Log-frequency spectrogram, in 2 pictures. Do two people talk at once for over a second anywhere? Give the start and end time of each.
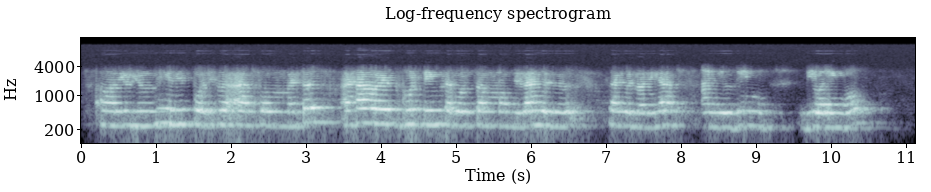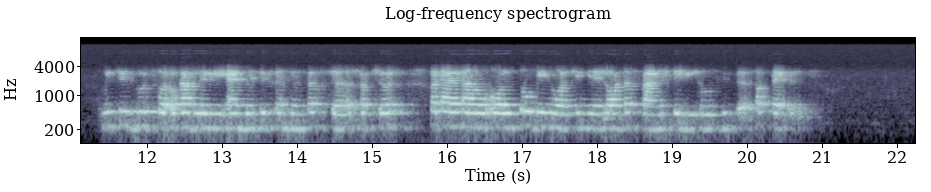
none

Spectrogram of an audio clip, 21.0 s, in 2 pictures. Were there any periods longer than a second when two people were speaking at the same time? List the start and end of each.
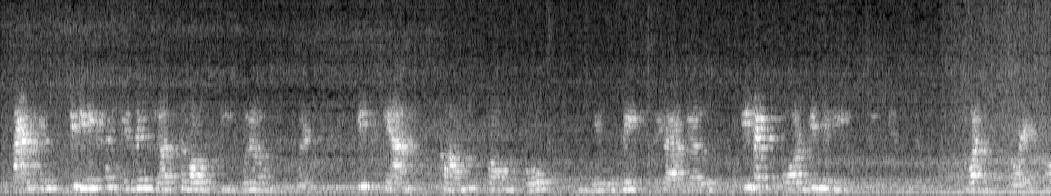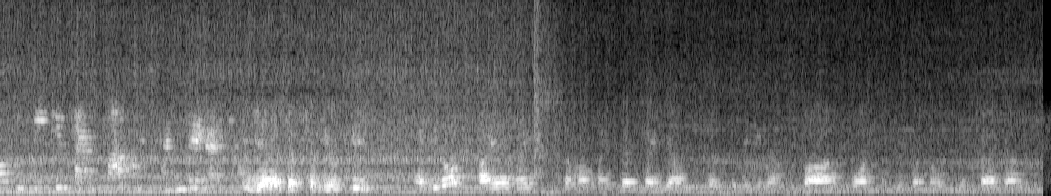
none

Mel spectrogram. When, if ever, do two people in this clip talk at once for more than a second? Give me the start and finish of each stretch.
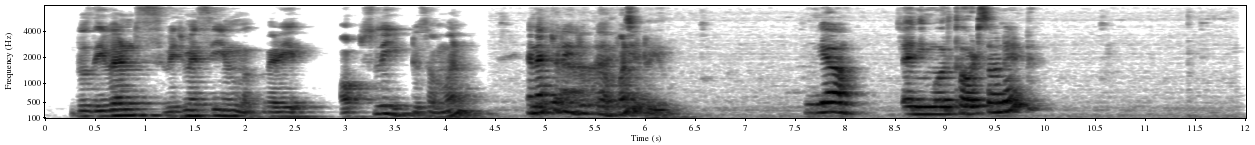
4.9-6.2

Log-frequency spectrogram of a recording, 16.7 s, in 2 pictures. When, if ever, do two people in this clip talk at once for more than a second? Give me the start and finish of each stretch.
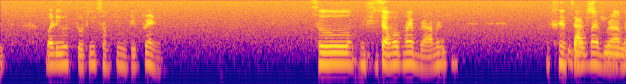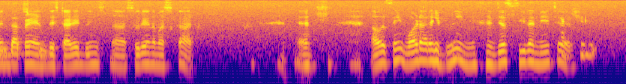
7.6-9.0

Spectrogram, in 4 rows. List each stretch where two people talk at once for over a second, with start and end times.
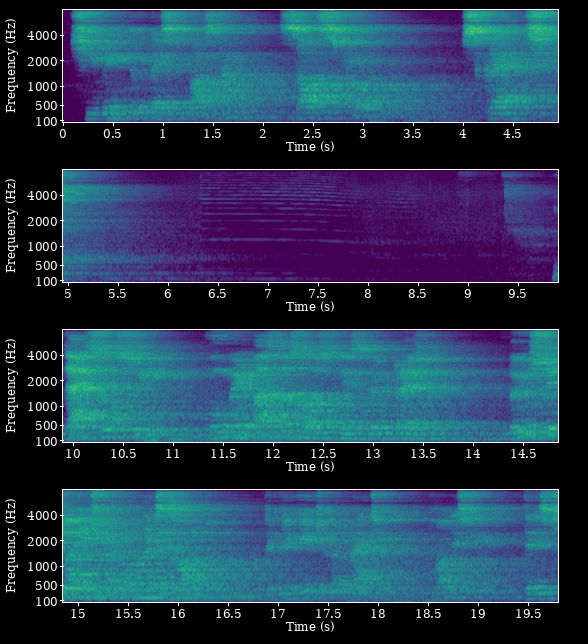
14.9-16.2

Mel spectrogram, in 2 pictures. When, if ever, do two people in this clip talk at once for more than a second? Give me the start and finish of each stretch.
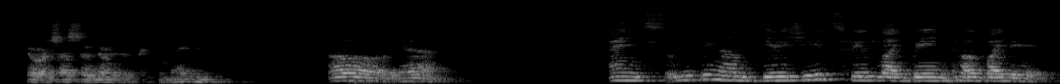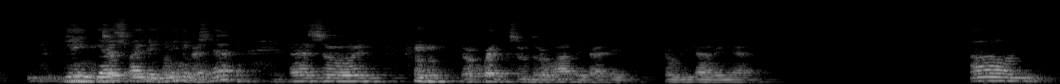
11.2-12.7

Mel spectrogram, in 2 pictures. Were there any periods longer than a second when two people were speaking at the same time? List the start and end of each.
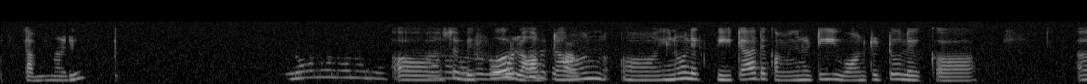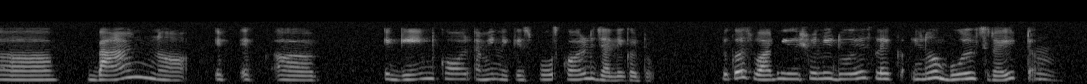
4.3-5.8

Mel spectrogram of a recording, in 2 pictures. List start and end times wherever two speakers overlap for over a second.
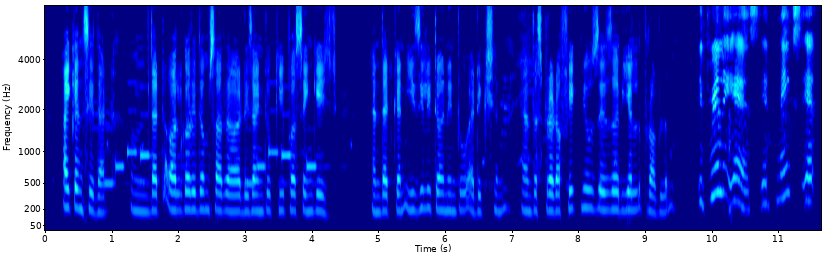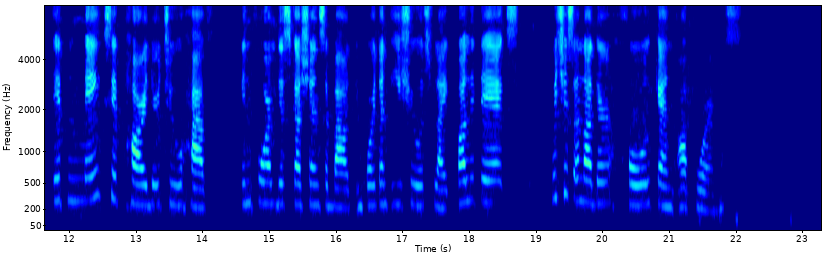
none

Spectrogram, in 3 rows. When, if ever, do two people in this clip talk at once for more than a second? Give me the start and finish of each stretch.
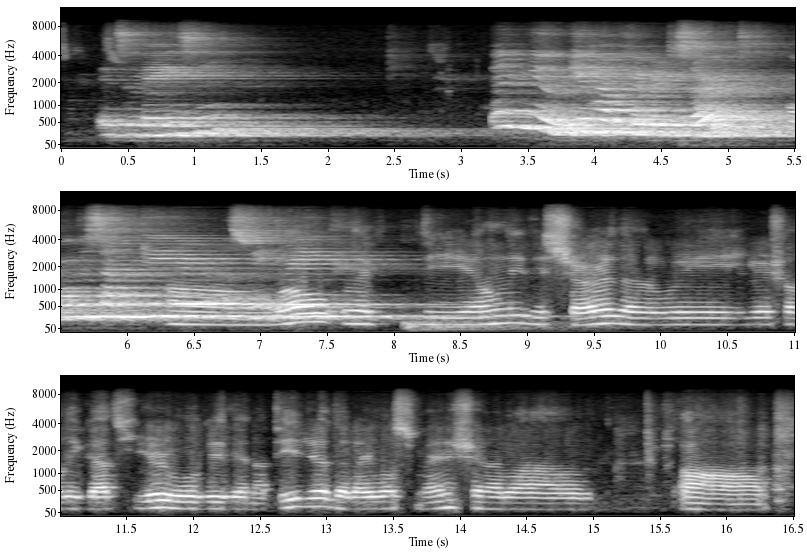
6.3-7.6

